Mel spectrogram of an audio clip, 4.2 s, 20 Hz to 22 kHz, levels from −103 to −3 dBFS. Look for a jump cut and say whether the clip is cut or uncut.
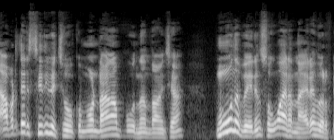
uncut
